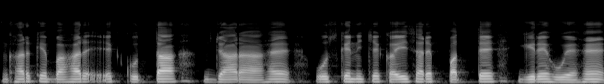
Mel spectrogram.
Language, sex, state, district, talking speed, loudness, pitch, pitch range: Hindi, male, Jharkhand, Garhwa, 160 wpm, -21 LUFS, 125 Hz, 115-130 Hz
